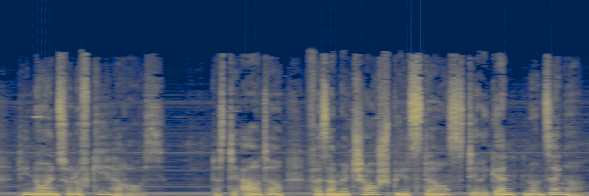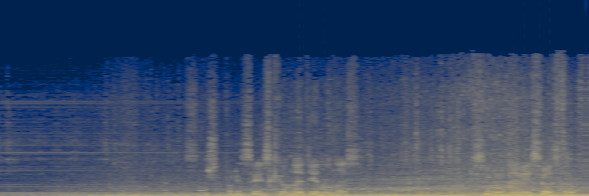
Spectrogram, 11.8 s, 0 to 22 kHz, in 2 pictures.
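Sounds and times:
speech: 0.2 - 6.0, 8.0 - 9.7, 10.8 - 11.7
car engine drone while driving on the Solovetsky Islands: 6.1 - 11.7.

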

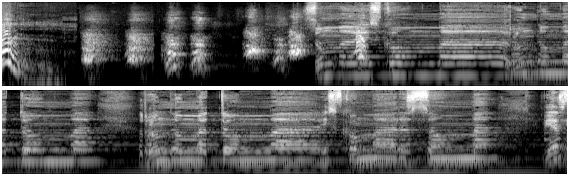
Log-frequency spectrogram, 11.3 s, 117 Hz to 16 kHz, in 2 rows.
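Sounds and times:
dog barking sharply: 0.8 - 3.8
speech: 3.2 - 11.3.

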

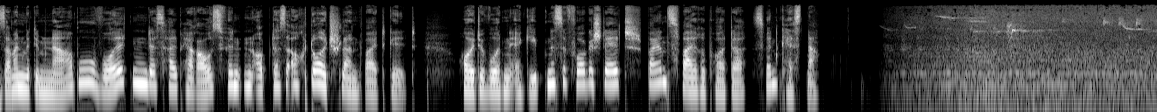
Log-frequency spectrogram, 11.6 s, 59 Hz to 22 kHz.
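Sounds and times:
speech: 0.0 - 8.3
faint bird chirps: 8.8 - 11.5
bees and bumblebees buzzing in a flowering spring meadow: 8.9 - 11.5.

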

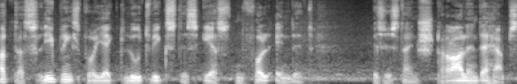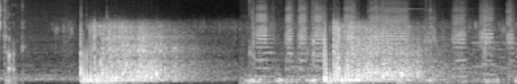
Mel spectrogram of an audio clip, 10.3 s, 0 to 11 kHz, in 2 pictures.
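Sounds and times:
speech: 0.0 - 6.2
heavy ceremonial salute cannon shots: 6.0 - 7.2, 8.3 - 9.6.

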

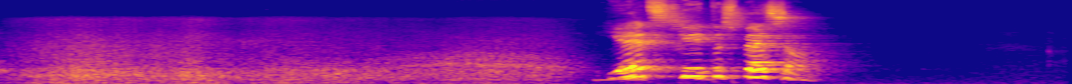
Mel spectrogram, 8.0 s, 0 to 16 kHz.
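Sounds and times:
strong buffeting gusting wind: 0.0 - 4.5
waves and surf roaring: 0.0 - 4.5
speech: 4.6 - 6.2.

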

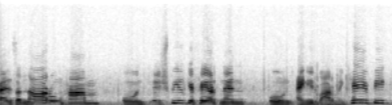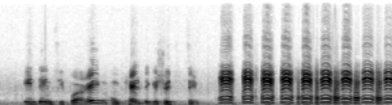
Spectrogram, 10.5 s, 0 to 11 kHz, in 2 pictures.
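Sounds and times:
speech: 0.0 - 10.4
small captive monkey in a cage giving harsh squawking calls: 8.2 - 10.4.

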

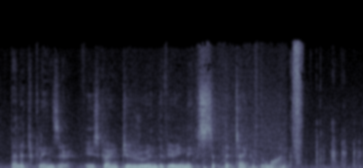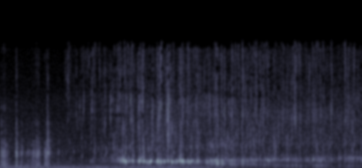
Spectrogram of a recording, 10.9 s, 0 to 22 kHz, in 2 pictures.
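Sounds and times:
speech: 0.2 - 4.6
water pouring from a jug into a glass: 6.4 - 10.8.

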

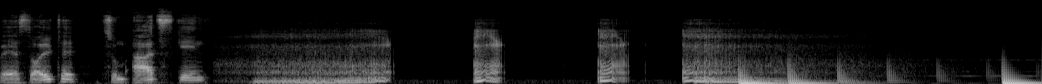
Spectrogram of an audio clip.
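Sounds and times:
speech: 0.0 - 3.0
person snoring: 2.2 - 4.0, 6.0 - 9.0
person snorting in sleep: 2.3 - 4.0, 4.7 - 5.1, 6.0 - 8.8.

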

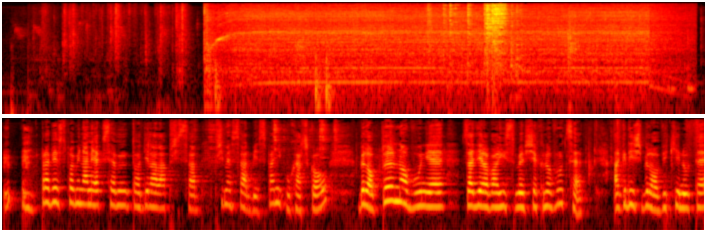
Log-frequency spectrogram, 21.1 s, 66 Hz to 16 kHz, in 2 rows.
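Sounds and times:
electric mixer beating eggs with sugar and butter: 3.0 - 10.4
electric mixer beaters bumping: 4.2 - 9.8
speech: 11.2 - 21.0.

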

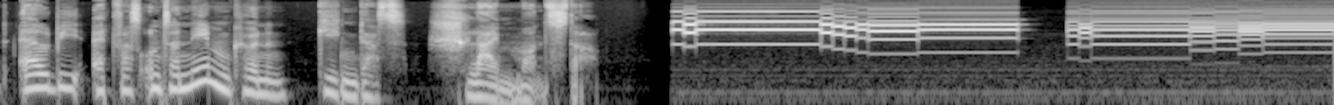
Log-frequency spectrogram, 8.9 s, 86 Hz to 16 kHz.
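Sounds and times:
speech: 0.2 - 4.0
mobile phone ringtone playing a bright electronic melody: 4.5 - 8.8.

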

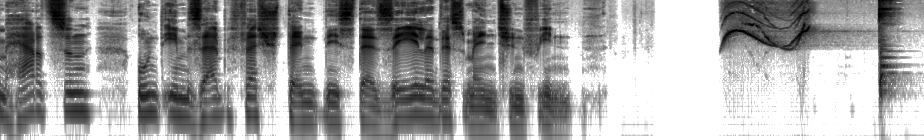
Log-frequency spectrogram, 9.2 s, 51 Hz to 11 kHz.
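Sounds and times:
speech: 0.0 - 6.0
warbling whistle: 7.2 - 8.8.

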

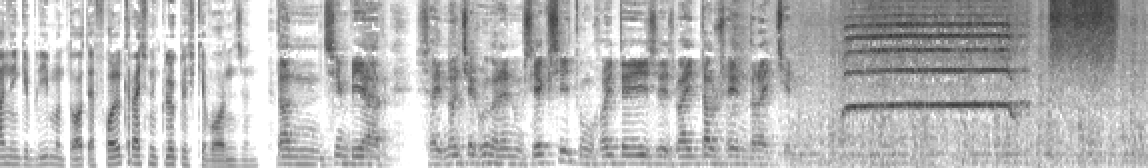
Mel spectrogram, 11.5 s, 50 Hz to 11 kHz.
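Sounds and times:
speech: 0.0 - 9.0
steam train rumble arriving at a railway station: 6.2 - 11.4
steam train steam hissing: 7.2 - 11.4
steam train whistle at a railway station: 8.4 - 11.4.

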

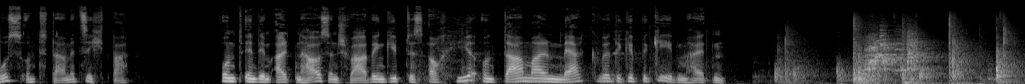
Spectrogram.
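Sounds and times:
speech: 0.0 - 1.4, 2.2 - 7.9
old staircase creaking and squeaking: 4.0 - 10.2.

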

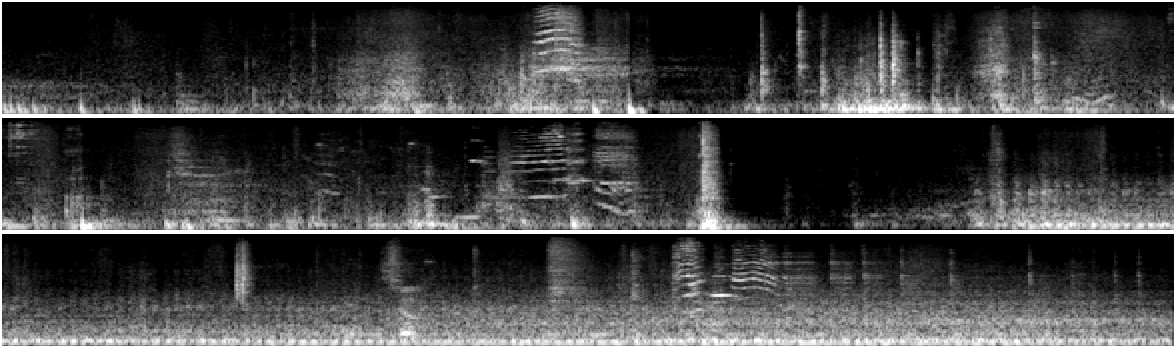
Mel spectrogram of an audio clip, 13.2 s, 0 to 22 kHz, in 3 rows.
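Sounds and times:
clunks and knocks: 1.9 - 8.7, 10.6 - 13.1
car engine starting and running as the car drives off: 7.8 - 13.1.

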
